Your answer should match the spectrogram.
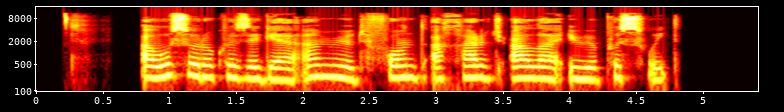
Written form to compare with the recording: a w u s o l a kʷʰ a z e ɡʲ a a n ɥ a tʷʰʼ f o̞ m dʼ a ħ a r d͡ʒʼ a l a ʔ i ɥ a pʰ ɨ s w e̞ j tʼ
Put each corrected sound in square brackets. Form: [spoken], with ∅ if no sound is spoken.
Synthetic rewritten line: a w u s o [ɾ] a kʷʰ a z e ɡʲ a a [m] ɥ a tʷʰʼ f o̞ [n] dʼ a [χ] a r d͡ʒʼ a l a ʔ i ɥ a pʰ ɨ s w e̞ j tʼ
